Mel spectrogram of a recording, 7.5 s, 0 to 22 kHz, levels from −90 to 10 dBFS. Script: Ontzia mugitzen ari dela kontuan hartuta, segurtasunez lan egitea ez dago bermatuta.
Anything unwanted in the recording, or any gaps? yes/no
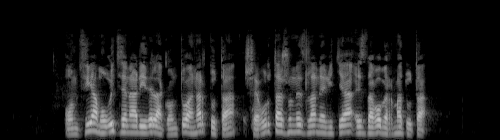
no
